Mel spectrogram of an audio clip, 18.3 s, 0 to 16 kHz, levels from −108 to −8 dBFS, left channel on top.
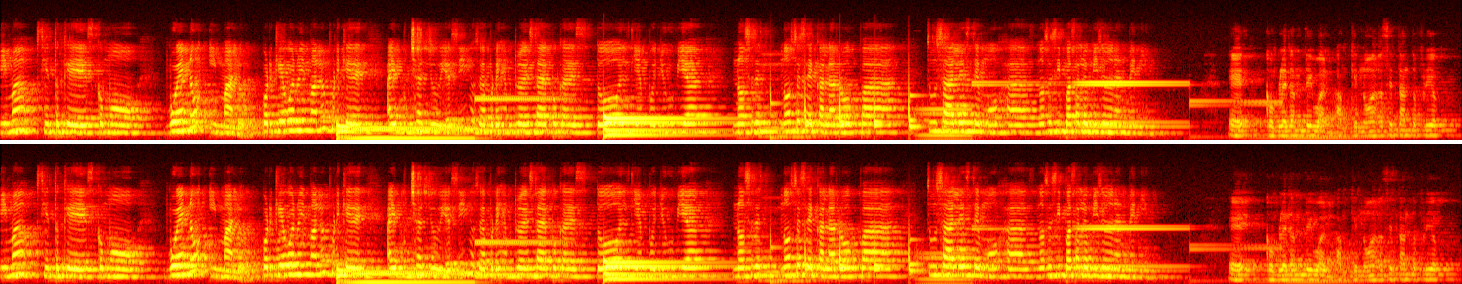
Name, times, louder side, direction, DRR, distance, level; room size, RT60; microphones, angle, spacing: voice 1, 0.0-1.7 2.0-8.7 9.1-11.2 11.6-14.4, equal, ahead, 1 dB, 4.4 m, -31 dB
sound 1, 4.2-7.2 7.5-9.4 9.6-9.7 10.1-10.2 10.5-10.7 10.9-12.7 13.4-15.0 15.7-16.6, left 2 dB, 90° left, 1.3 m, -32 dB
voice 2, 9.5-10.0 15.1-18.0, equal, 45° left, 4 dB, 4.6 m, -41 dB
28.5 x 26.5 x 7.5 m, 0.86 s
head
